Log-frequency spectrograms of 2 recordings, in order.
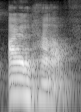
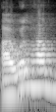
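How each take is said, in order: First: Pronoun and will merge into one syllable. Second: Every word is said in full.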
